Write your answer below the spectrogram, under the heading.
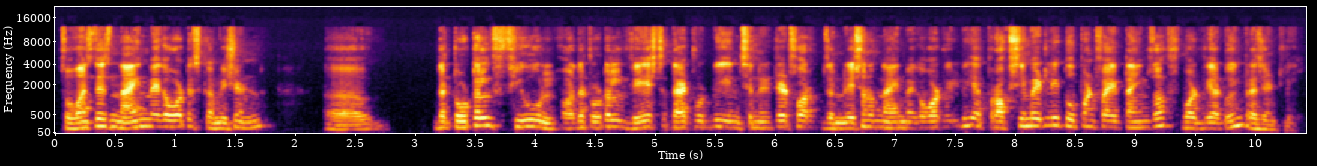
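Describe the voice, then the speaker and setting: A man's voice: on the high side, quick pace, a little mellow, no echo. A man with an Indian accent, a company executive giving formal, methodical answers on an earnings call.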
